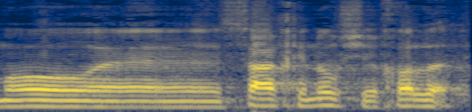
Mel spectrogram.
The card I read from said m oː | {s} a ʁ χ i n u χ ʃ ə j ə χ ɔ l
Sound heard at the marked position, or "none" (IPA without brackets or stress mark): s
